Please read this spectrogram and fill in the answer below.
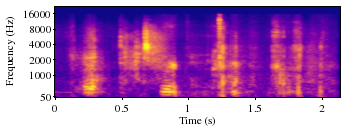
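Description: Faint, irregular clicks and rustles of camera gear being handled: a rotatable lens collar and a camera with its lens picked up off a desk and fitted together.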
